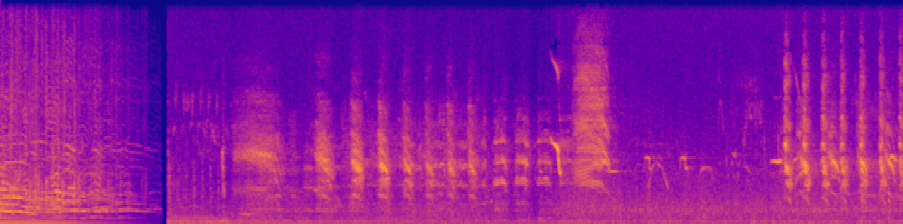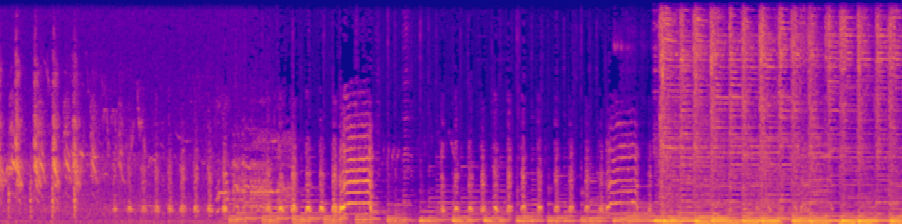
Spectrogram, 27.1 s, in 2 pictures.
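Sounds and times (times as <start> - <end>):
birds chirping: 2.5 - 26.3.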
